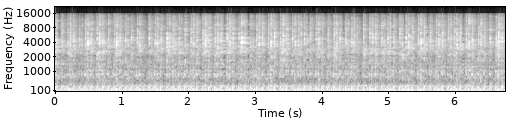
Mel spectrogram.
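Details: Harley-Davidson Iron 883 around a Sejati Booster setting to reduce engine heat, played for before/after comparison: even, steady V-twin potato-potato idle beat at a constant pace, no misses, pops or clatter; a healthy, smooth idle.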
